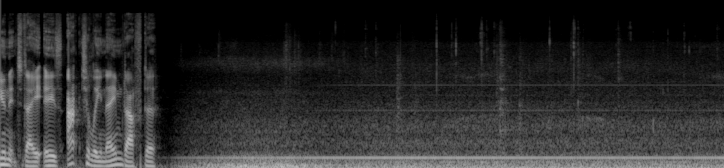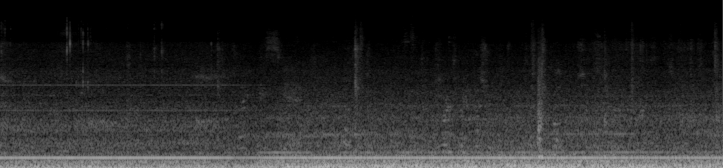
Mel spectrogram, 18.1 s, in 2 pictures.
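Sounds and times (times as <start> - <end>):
train interior running noise: 11.5 - 18.0.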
